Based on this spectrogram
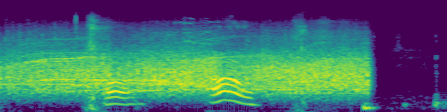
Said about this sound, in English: I've got an applause button, actually. Let me...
